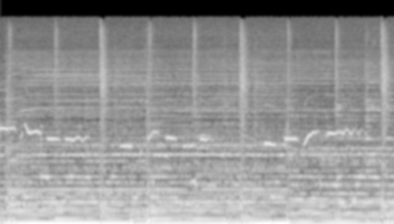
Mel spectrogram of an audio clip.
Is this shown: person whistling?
yes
